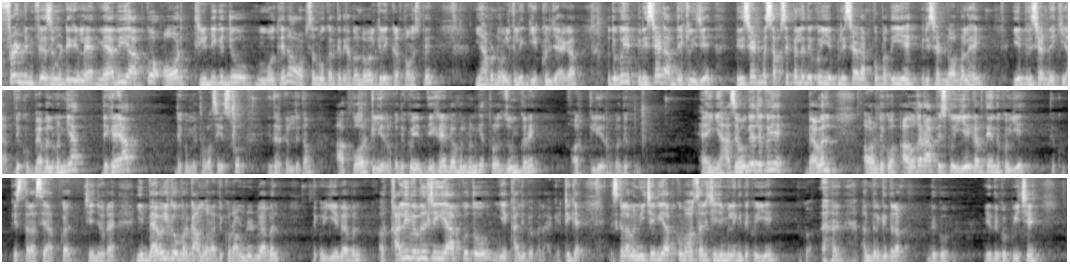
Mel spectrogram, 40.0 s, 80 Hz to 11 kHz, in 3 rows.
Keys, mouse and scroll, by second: 6.0 double click, 16.1 space, 19.8 ctrl+=, 20.4 ctrl+=, 21.2 space.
